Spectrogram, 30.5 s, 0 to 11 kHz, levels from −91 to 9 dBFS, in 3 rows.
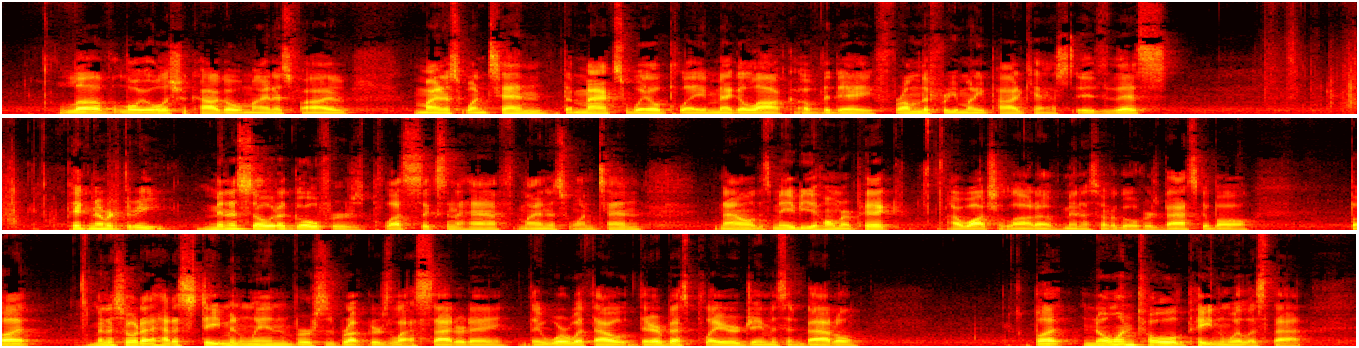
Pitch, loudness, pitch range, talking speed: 110 Hz, -18 LUFS, 105-125 Hz, 140 wpm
